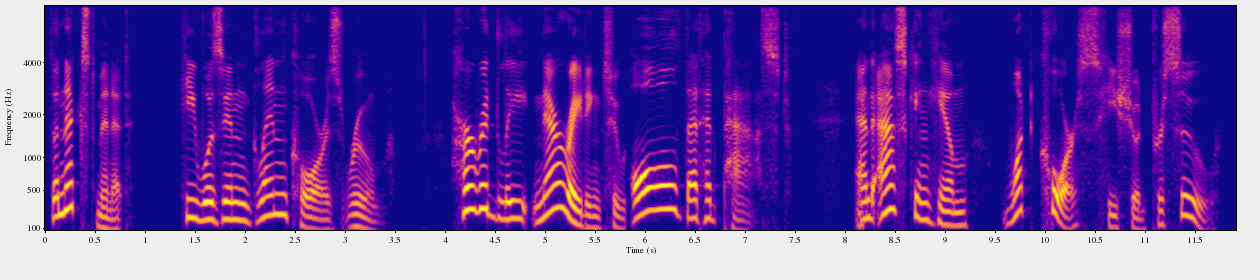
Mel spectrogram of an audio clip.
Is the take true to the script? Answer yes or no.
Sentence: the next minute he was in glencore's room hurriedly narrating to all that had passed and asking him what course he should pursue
yes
